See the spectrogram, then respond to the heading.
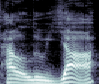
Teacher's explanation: Yah is always the emphasized syllable, it's hallelujah.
